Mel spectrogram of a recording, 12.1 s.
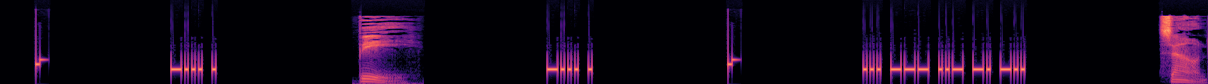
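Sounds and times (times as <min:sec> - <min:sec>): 
Morse code tones: 0:01.7 - 0:02.2, 0:05.5 - 0:06.0, 0:08.6 - 0:10.3
speech: 0:03.6 - 0:04.1, 0:11.6 - 0:12.0.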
